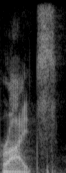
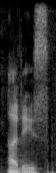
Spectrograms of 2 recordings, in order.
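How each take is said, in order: First: The ending is said like the word 'rides'. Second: The ending is said like 'uddies'. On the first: The speaker calls it wrong. "Not Rides" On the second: The speaker calls it right. "now that I'm seeing a pronunciation guide, it's Buzzer Uddies"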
